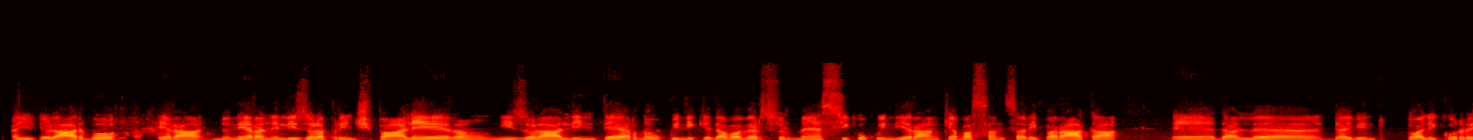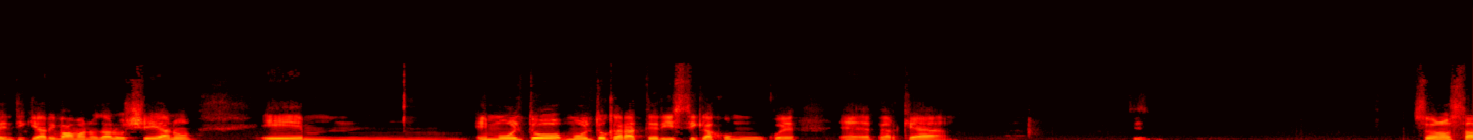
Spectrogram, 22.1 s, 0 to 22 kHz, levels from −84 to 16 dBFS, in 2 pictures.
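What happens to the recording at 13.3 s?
Nothing goes wrong at 13.3 s; the speech there plays through intact, with no dropout, click, distortion or other fault.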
